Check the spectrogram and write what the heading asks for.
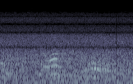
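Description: Steady rush of running water from a large store aquarium, with faint voices of other people in the background.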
